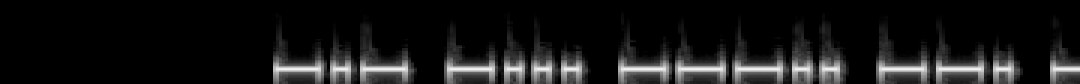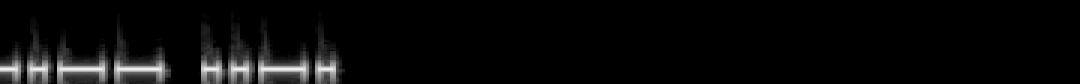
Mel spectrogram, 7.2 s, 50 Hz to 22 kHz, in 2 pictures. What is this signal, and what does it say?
Morse code, heard as a keyed tone, about 25 wpm, 700 Hz. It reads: KB8GYF
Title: USA Call Signs - 6 Characters - Repeated 3x - 25wpm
